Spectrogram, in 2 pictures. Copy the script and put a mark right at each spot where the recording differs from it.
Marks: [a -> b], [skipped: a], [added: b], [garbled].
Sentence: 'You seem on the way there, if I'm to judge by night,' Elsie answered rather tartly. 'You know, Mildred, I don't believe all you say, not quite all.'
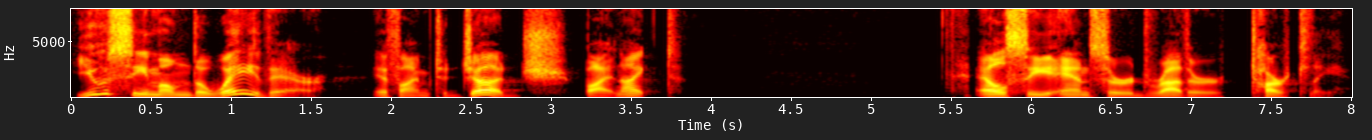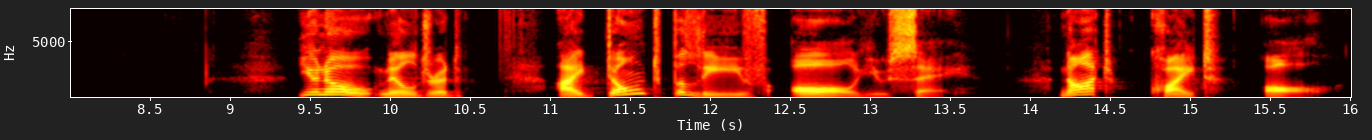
'You seem on the way there, if I'm to judge by night,' Elsie answered rather tartly. 'You know, Mildred, I don't believe all you say, not quite all.'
